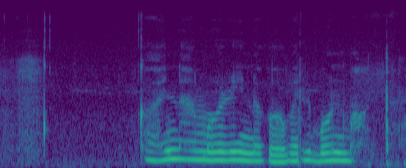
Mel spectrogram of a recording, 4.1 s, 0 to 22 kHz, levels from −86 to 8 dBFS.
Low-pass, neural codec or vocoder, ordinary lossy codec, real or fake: 19.8 kHz; none; none; real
